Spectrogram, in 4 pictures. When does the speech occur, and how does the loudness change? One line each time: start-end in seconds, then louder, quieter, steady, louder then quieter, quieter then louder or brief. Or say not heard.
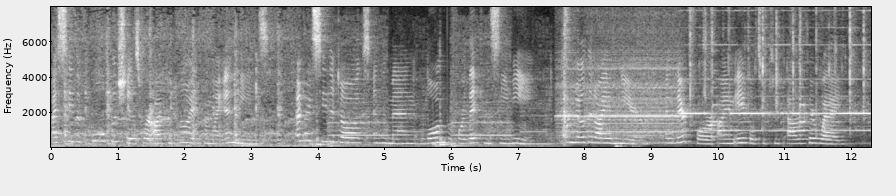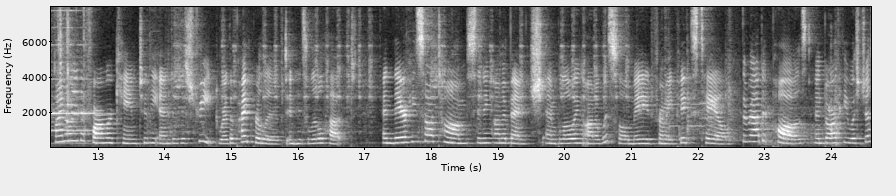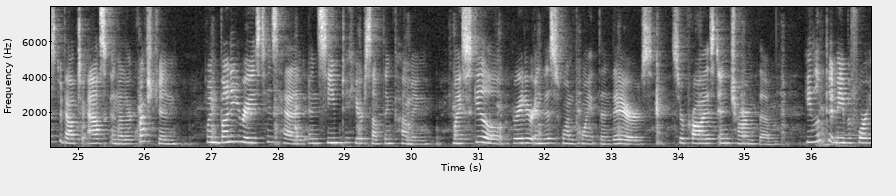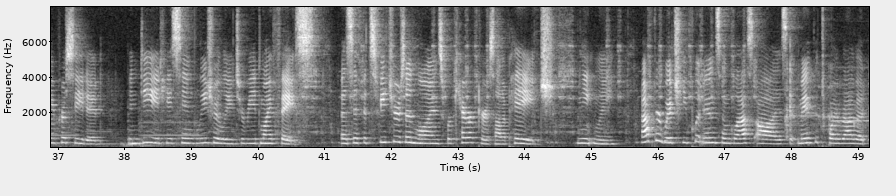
0.0-49.1 steady.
